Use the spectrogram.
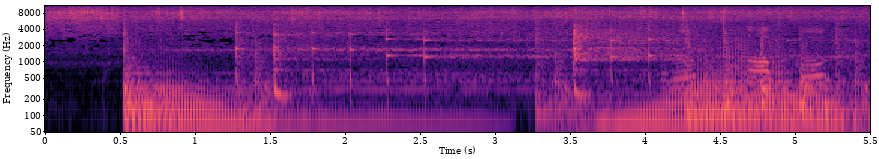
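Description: Chicken pieces frying in a hot pan for Shinwari karahi, a loud continuous sizzle with clanks and scraping of the utensil against the pan, heard up close.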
